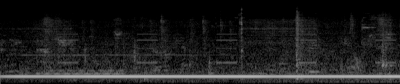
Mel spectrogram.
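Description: A single steady electronic tone held throughout, with faint short higher-pitched beeps and a few clicks over it.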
